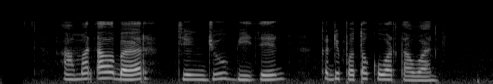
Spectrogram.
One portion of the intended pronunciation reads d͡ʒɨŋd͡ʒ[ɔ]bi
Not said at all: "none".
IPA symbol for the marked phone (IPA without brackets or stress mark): u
